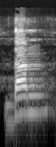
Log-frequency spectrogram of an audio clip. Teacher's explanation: ইজাহার গুন্না বলতে স্পষ্টভাবে দান এভাবে কোন টানটুন কিচ্ছু হবে না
